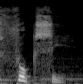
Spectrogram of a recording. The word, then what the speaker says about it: Fuxi: El dios Fuxi, se escribe F-U-X-I, también conocido por otras denominaciones como Baoxi, Foji, Fuxi, Fuge, Fu-H-S-I, Fuxi-Shi, Paoxi o Paoxi.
